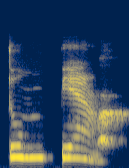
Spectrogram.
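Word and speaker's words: 东边: 东边 Oh, nada satu-satu, Bu. 东边 Ya, oh, ya, nada satu itu datar ya, ditarik agak panjang.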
